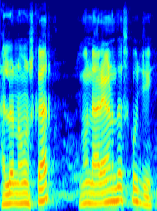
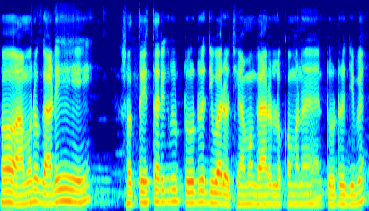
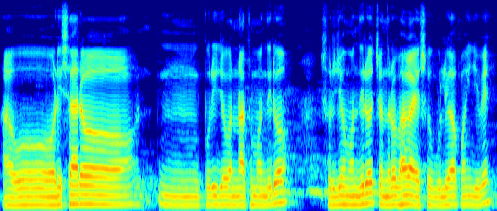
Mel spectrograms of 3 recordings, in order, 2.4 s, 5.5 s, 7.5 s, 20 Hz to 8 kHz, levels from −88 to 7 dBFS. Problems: constant background noise, continuous background conversations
